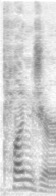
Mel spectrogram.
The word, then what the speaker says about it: plunger: NG then you get a soft G like singer but when the word that ends in NG is not derived from a verb that ends in NG then you get either a hard G like finger or a kind of medium G like plunger or danger now when do you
